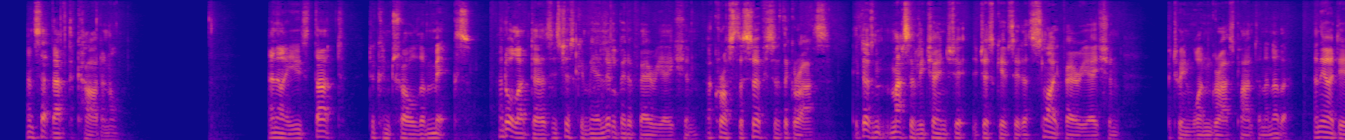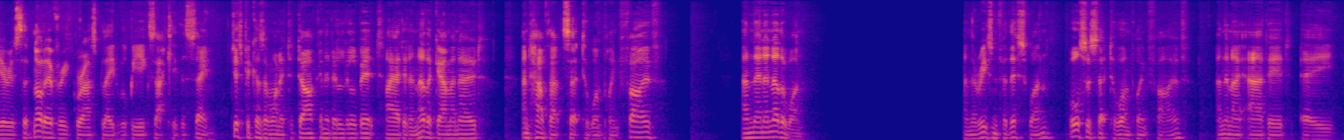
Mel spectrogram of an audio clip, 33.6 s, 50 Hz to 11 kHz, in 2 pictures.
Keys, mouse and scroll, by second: 3.2 click, 6.1 middle click, 9.7-10.1 scroll down 1, 11.6 right click, 12.8 click, 14.5 middle click, 15.1 scroll down 1, 19.0-19.5 scroll up 1, 19.5 click, 19.9-20.3 scroll up 1, 21.1 click, 21.5 shift+d, 23.1 KP_1, 23.1 KP_Decimal, 23.3 KP_5, 23.7 KP_Enter, 25.4 shift+middle click, 25.9 shift+d, 26.8 click, 27.6 shift+d, 28.7 click, 31.7 click.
